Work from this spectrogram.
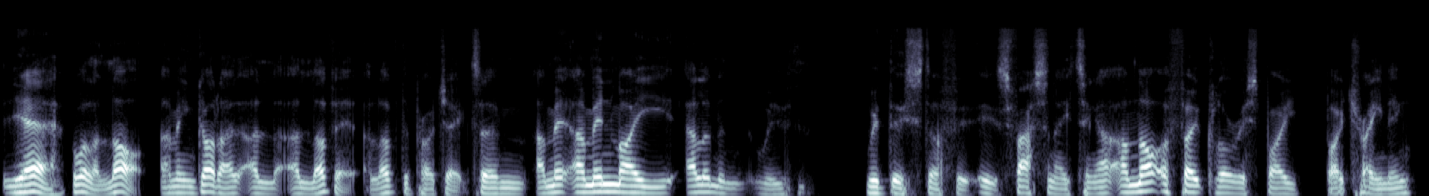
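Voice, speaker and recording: Mellow middle-aged Englishman, dry close sound. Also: mid-range voice, no echo. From Lincolnshire, England. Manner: earnest, halting, repeats words. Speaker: academic researcher and co-host. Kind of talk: reflective conversational discussion.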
